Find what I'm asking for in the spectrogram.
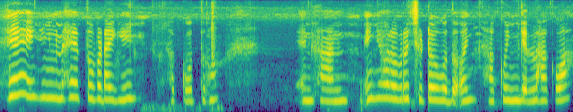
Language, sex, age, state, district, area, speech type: Santali, female, 18-30, Jharkhand, Seraikela Kharsawan, rural, spontaneous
